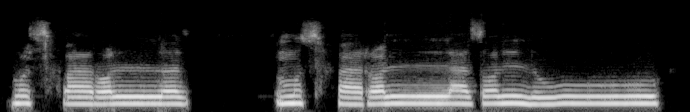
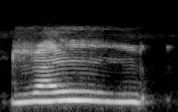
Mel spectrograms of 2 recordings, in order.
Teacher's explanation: instead of saying run, you would say ra, and you would join the ra with the lam. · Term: idgham kamil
